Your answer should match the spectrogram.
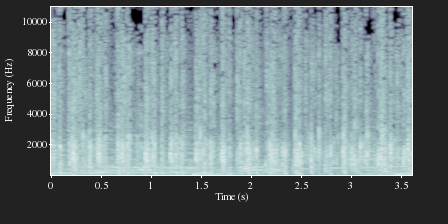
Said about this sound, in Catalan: Un aplaudiment per Elisenda Roca.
